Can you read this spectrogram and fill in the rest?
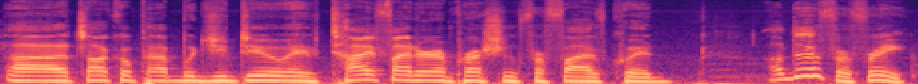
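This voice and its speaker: A man's voice: a little high, brisk. A man co-hosting a casual livestream chat, reading viewer questions, rambling and joking with frequent laughs. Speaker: podcast co-host reading live chat.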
